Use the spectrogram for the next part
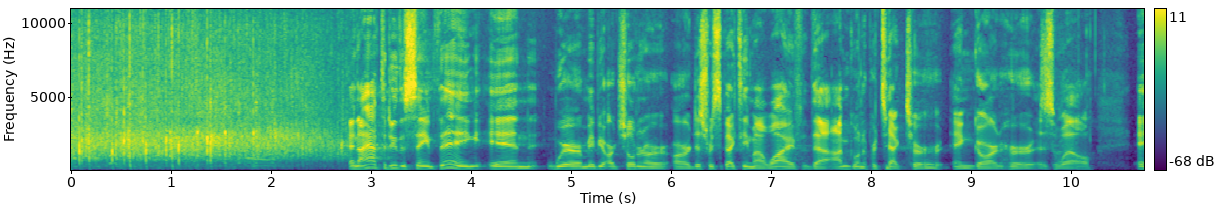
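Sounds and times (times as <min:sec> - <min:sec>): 
audience applause: 0:00.0 - 0:03.0
speech: 0:02.8 - 0:10.7.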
